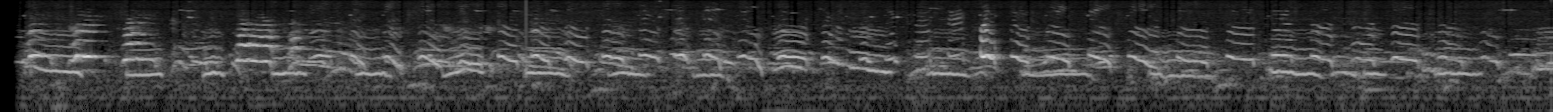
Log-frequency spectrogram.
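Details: Several orphaned puppies crying together in the morning, a dense chorus of high, wavering whines and yelps that bend up and down, overlapping continuously with steady low hum beneath.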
